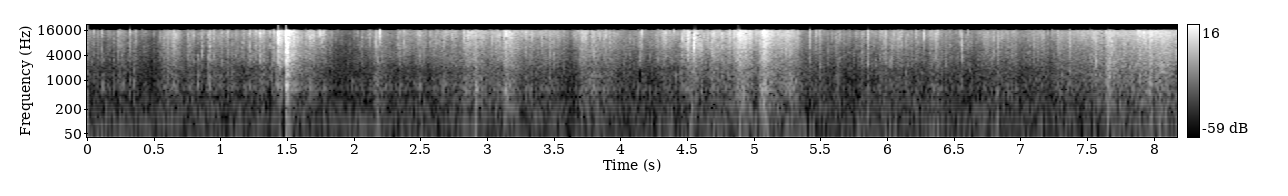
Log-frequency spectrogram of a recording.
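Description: Thin clear plastic bag crinkling and crackling in uneven handfuls as it is worked open and a folded T-shirt is pulled out of it, with the sharpest, loudest crackle about a second and a half in.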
